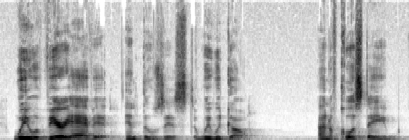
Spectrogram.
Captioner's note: none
